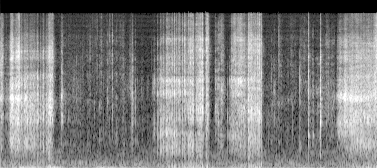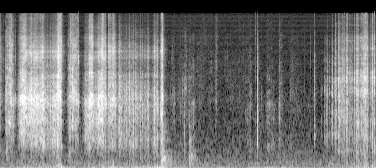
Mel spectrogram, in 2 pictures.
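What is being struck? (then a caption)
Bar of soap shaved with a metal knife. A solid, dry, old yellow bar of soap held in the palm is shaved with a metal knife. Repeated dry, crunchy scraping strokes come in bursts of bright, hissy rasping, with short quiet gaps and sharp clicks between passes.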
